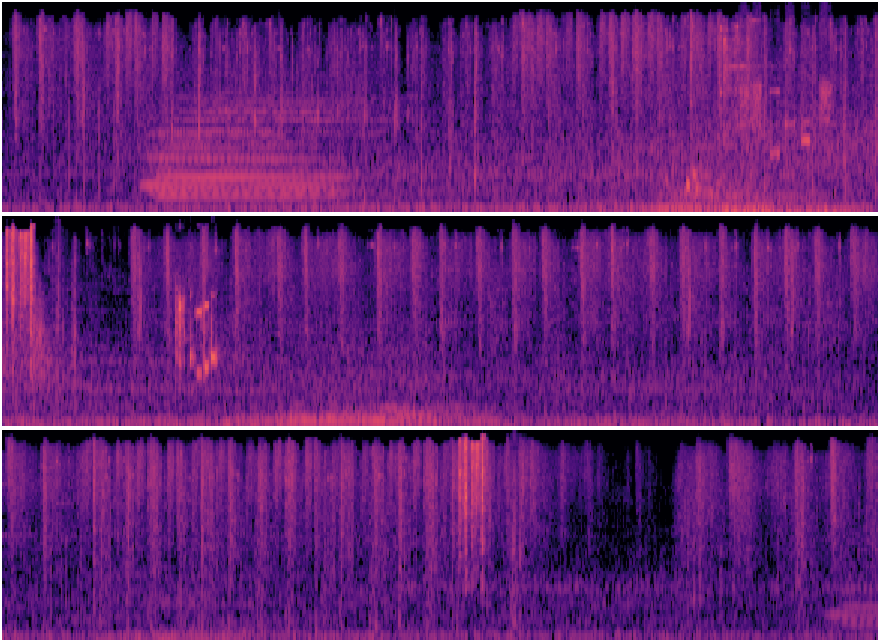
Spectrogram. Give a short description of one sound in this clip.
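Quick footsteps patter over grass and stony ground.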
